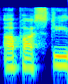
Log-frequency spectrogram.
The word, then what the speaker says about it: apostille: And then there's my personal favorite, Apple steel. Love apple steel. And my favorite is of course aposti the way I say it mainly because it rhymes with unrestricted fees.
